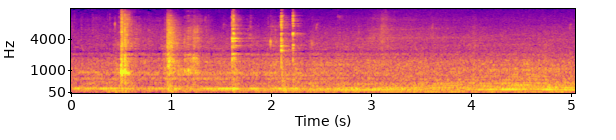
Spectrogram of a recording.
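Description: Light clinks of a spoon and cutlery against dishes at a lunch table with soup and white wine: five faint, bright taps spread over two seconds, then a quiet low background hum.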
